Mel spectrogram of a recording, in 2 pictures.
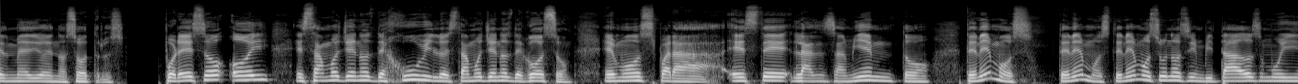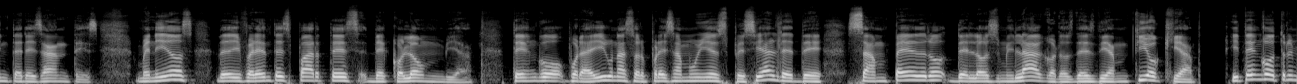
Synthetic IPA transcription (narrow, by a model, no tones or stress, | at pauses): enme̞ðjo̞ðe̞no̞so̞t̪ɾo̞s | po̞ɾe̞so̞ʔoje̞st̪amo̞zʝe̞no̞zd̪e̞xuβ̞ilo̞est̪amo̞zʝe̞no̞zd̪e̞ɣo̞so̞e̞mo̞spaɾae̞st̪e̞lansamjẽ̞nt̪ot̪e̞ne̞mo̞st̪e̞ne̞mo̞st̪e̞ne̞mo̞suno̞s̬imbit̪aðo̞z̬mujint̪e̞ɾe̞s̬ant̪e̞sbe̞niðo̞zd̪e̞ðife̞ɾe̞nt̪e̞spaɾt̪e̞zðe̞ko̞lõ̞mbja̰t̪e̞ŋɡo̞po̞ɾaiunaso̞ɾpɾe̞s̬amuje̞spe̞sjald̪e̞zd̪e̞sampe̞ðɾo̞ðe̞lo̞z̬milaɣɾo̞sðe̞zðeant̪jo̞kʰja | it̪e̞ŋɡoot̪ɾo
